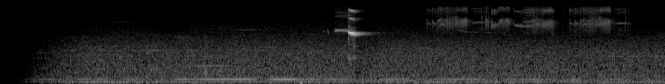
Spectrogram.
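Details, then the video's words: A hummingbird's dive gives one sudden, loud, very high chirp halfway through, over quiet background hiss, with faint high buzzing and a low hum. "A Diving Hummingbird and His Loud Chirp"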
